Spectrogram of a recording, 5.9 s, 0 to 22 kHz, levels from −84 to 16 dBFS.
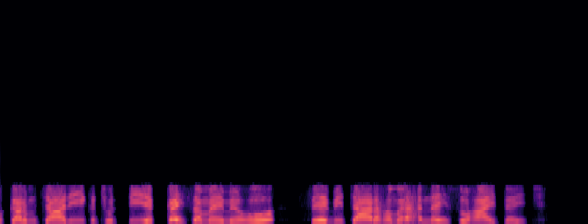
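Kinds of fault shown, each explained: VoIP packet loss concealed by the speech codec: after "हो से विचार", 4.01–4.22 s smears into a fading buzzy tone or coloured noise as the decoder extrapolates over roughly 120 ms of missing packets.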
